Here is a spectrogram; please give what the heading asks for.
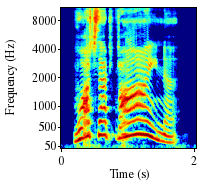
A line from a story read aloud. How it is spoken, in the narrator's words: she shouted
